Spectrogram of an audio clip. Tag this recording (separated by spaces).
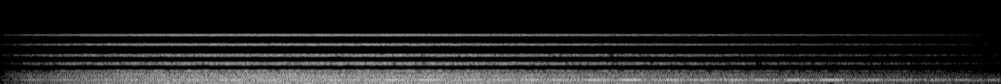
ambient breath dark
